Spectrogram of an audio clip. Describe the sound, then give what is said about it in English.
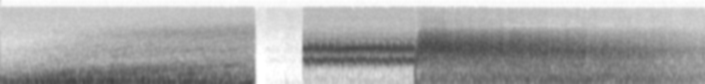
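A science-fiction spaceship's improbability drive powers up: a loud rumbling roar cuts off abruptly into brief silence. A steady electronic hum follows, then a broad hissing whoosh joins it and slowly fades. “Readying the improbability drive.”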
